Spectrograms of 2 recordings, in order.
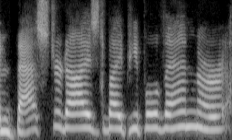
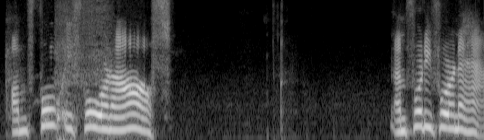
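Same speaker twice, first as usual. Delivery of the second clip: clumsy, stupid-sounding, bad fake British accent. During an argument about someone's age, a speaker answers: stupid British accent. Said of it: "I shouldn't have tried to do it in a stupid British accent".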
